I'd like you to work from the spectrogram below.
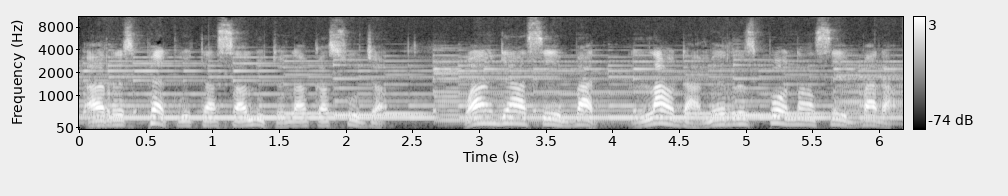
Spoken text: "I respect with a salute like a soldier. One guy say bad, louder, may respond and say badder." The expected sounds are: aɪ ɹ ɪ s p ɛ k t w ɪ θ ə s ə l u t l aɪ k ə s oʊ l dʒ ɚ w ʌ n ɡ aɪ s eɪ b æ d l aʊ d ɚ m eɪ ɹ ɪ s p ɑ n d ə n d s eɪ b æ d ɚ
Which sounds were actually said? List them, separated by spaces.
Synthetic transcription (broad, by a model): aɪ ɹ ɪ s p ɛ k t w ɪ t ə s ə l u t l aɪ k ə s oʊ dʒ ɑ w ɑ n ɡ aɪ s eɪ b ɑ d l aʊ d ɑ m eɪ ɹ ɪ s p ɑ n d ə s eɪ b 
